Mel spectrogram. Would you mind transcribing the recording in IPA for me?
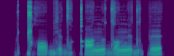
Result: ǁʰɔbjʏd̪a̤ qʼanu dɔ nʏ dupʏ

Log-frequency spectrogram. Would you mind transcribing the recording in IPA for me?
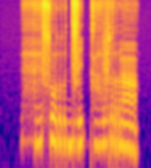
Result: hɛ̤sord͡zi ka̤vrã

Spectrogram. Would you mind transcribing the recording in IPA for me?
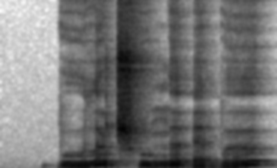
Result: pulʌ ʈ͡ʂʰuŋəʔɛ pɵ

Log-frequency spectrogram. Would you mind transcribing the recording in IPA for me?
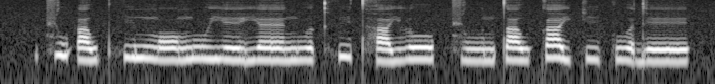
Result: t͡ɕu˥˨ʔa˩˧w pʰi˧m ŋɔː˩ŋuː˧jeː˧˩ jɛː˩ŋu˩ə̯kʰi˥˨ t̪ʰa˩˧jloː˧p̚t͡ɕuː˩nt̪a˧w ka˥˨j ki˥˨ku˥˨ə̯deː˧

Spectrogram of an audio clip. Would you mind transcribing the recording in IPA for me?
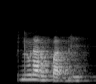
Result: dũ˦ ɾa˦ɾɔ̃˧ k͡pa˨ ɡ͡bi˧

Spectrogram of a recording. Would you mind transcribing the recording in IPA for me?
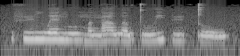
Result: fyː˥ŋwɛː˥ŋuː˧ mɐ˨ŋaː˧wɐ˨˥wt̪uː˨˥j pyː˧k̚t̪o˨˩w

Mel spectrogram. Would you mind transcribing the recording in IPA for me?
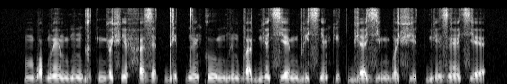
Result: mbɔbɛ̃mbũ ɡɯt mʲɔfʲã hɐzɛtditdɛ̃ kumbĩ bɐbʲã sʲɛmbi sʲãkitbʲæzʲe mbɐfʲetbʲẽ zɛ̃sʲɛ

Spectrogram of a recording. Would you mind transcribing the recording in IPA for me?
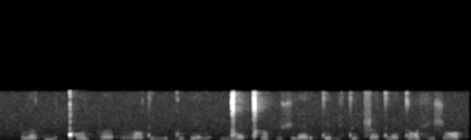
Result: lɤtmʲe ǃʰojbɤ | rɔtini ɡuɠel | ŋ͡ǀɛǀʰɤpʲuʃ jɛrtebʲɛti ʈ͡ʂɤtlɛ tɔfʲeʃɔ

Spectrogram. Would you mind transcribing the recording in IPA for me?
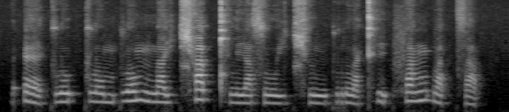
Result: ʔɛː˨˩ klu˦˥ʔ klo˧mplo˥˩m na˧jt͡ɕʰa˥˩t̚ pʰli˧a̯suː˧jt͡ɕʰɯ˧ŋ pru˩˦a̯kʰi˨˩ʔfa˦˥ŋ ba˨˩t̚sa˨˩p̚

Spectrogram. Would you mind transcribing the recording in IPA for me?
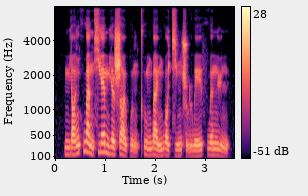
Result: mjɑ˧˥ŋxwa˥˩nɕjɛ˥ mjɛ˥˧ʂɑ˥˩ʊ̯pʊ̰˨˩ŋ t̪ʰu˥˧mwa˥˧ɪ̯mwɔ˥˩t͡ɕi˧˥ŋ ʂṵ˨˩ɻwe˧˥ɪ̯ fwə˥ny˥˩n

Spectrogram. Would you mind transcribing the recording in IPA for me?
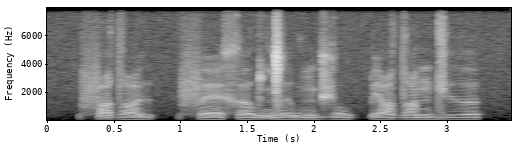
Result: fɘ˦dˤɨ˨˩˦ | fɛ˨˩˦ xɐ˨˥wŋ͡ǀɘ˨˩˦wnd͡ʒo˨˥w k͡pe˨˥dˤɨ˦ndʲɨ˦ə̯

